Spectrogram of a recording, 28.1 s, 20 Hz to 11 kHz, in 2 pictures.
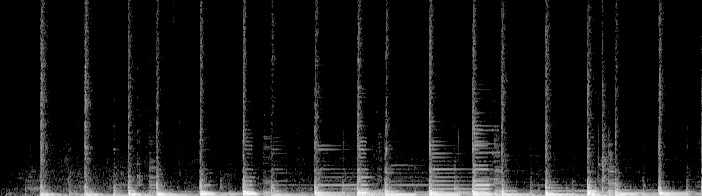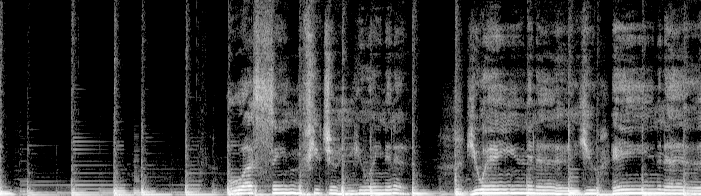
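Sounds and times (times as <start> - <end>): acoustic guitar chords: 1.8 - 28.0.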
